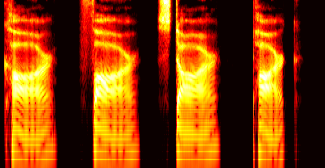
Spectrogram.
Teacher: Hold it long. In many accents, British, Australian, South African, the R is not pronounced. · Wide open mouth. Jaw fully dropped. Tongue is low and pulled back toward the throat. Hold it long.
